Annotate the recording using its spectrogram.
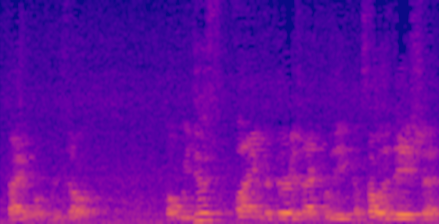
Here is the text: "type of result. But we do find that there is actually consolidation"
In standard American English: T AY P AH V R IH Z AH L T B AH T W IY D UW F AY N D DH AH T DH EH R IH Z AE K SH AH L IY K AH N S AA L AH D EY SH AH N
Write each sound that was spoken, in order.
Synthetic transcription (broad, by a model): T AY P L R IH Z AH L T B AH T W IY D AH F AY N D DH AH T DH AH R IH Z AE K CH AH L IY K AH N S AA L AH D EY SH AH N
